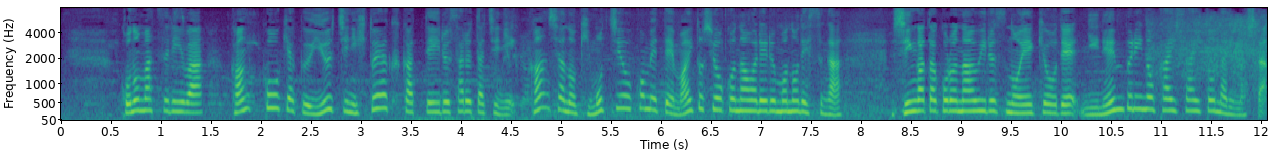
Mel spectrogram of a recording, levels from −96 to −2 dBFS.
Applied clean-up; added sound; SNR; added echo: none; none; none; none.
